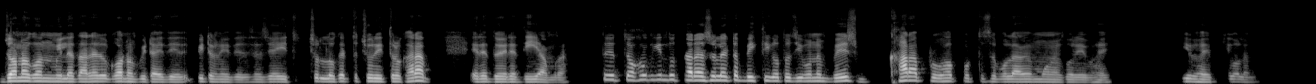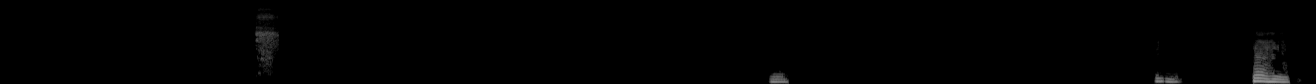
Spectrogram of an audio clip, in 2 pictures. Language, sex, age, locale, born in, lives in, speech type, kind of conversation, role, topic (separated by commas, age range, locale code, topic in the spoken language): Bengali, male, 20-24, bn-BD, Bangladesh, Bangladesh, conversation, unstructured, none, বর্তমান সময়ে সমাজমাধ্যমের প্রভাবকে আপনি কীভাবে দেখছেন?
